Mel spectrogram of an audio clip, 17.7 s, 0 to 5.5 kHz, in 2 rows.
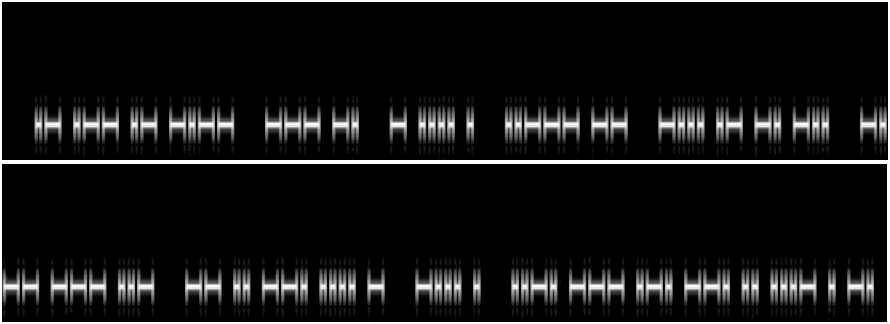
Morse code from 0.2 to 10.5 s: AWAY ON THE 2M BAND YOU

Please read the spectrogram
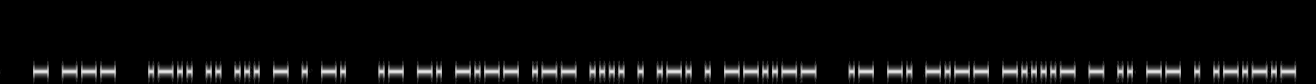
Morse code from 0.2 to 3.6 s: TO LISTEN

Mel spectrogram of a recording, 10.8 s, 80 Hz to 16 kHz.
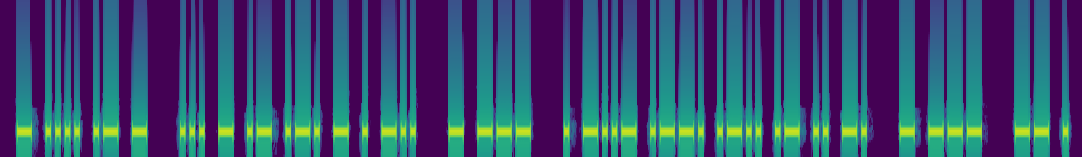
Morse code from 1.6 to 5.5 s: STARTED TO

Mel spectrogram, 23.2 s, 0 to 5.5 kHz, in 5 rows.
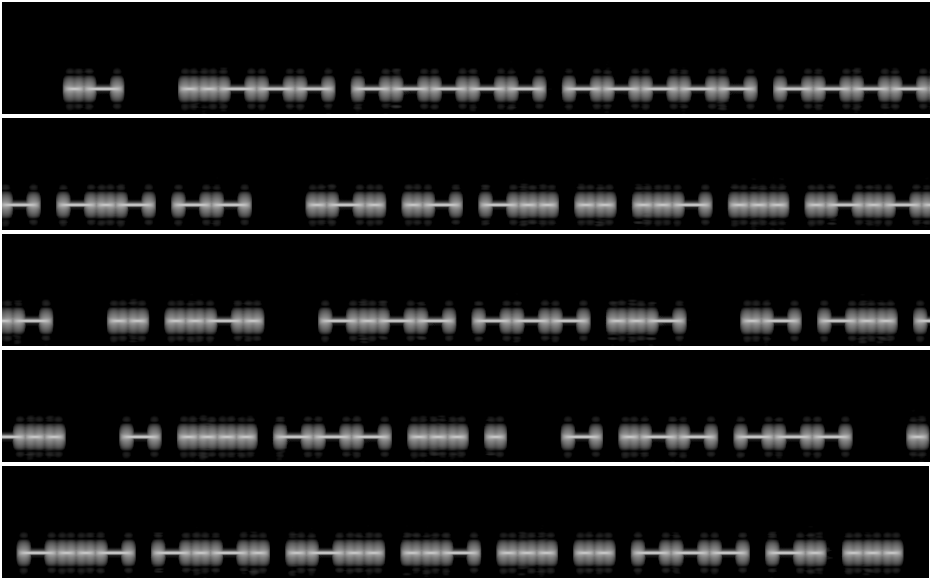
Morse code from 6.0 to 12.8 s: RADIUS. IF YOU

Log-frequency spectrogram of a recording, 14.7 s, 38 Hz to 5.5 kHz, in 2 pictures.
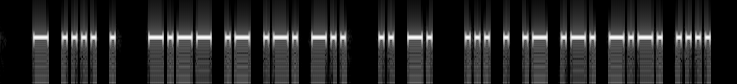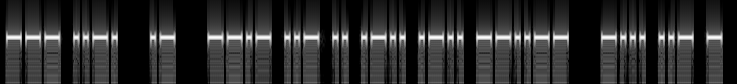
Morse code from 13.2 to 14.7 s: BUT

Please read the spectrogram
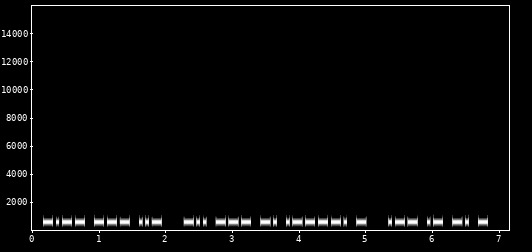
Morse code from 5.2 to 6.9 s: WANT

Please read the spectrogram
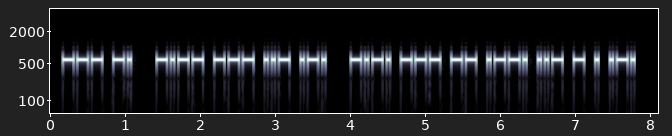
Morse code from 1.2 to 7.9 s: YOUR COMPUTER

